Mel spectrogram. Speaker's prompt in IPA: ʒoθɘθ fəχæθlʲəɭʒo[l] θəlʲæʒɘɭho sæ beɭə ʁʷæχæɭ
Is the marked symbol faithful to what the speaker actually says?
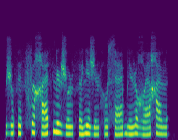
no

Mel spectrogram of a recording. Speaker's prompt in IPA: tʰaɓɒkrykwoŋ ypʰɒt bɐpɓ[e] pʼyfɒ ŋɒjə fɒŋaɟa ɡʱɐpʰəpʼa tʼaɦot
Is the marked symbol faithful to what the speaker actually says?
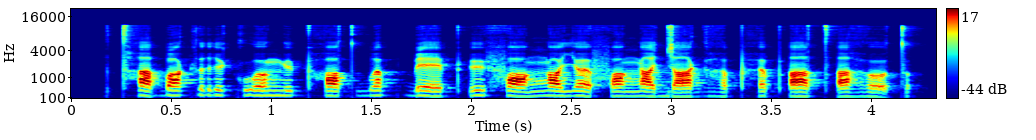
yes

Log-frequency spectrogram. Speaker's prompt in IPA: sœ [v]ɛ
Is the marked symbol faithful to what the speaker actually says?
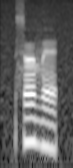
yes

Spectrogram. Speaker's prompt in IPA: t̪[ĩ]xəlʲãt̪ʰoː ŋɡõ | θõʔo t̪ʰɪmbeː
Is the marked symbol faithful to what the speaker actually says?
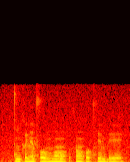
yes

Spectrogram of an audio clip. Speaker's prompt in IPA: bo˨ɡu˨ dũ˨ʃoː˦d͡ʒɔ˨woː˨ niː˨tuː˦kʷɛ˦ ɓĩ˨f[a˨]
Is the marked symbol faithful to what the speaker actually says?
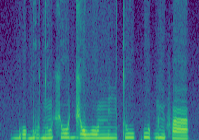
no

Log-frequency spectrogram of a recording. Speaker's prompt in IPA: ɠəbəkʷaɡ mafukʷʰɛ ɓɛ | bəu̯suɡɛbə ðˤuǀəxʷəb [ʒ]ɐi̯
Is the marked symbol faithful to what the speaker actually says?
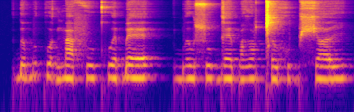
no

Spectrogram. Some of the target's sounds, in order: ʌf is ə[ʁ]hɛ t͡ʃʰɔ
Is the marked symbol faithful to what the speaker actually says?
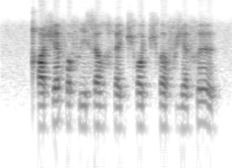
yes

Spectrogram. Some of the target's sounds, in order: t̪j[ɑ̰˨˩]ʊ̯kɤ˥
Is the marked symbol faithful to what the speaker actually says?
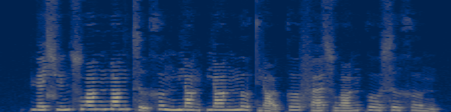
yes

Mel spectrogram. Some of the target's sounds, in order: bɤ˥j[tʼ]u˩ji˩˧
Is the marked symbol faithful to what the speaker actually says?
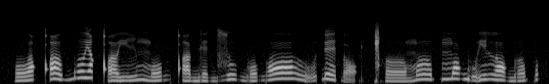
no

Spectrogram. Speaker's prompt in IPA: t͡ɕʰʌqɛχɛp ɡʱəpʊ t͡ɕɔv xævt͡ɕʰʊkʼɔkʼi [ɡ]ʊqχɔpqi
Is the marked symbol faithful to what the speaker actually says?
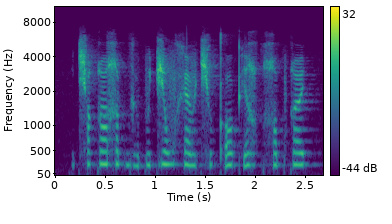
no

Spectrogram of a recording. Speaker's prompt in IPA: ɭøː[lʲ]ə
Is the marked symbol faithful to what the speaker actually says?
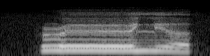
yes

